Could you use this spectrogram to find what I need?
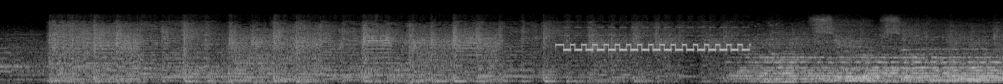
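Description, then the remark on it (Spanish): A telephone rings with a rapid, steady electronic trill in bursts over a backdrop of busy music, loud, cutting in for a couple of seconds before the music carries on. “Contesta rápido tu teléfono porque son tus amigotes para invitarte. Ah, alguien llama.”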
